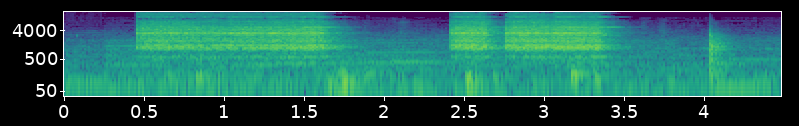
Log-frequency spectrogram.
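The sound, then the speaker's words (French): A doorbell rings with a bright, loud electronic tone. One long ring is followed by two shorter rings in quick succession, then silence. “Et ce n'est pas fini, car voici qu'on sonne.”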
